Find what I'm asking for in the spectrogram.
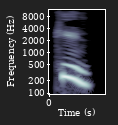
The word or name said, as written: ಘೀಳ್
